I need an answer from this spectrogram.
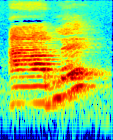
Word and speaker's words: hable: The accent is on the next to the last syllable, so it will be here.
